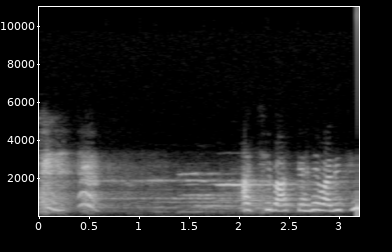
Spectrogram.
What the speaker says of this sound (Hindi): छींक आ गई।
